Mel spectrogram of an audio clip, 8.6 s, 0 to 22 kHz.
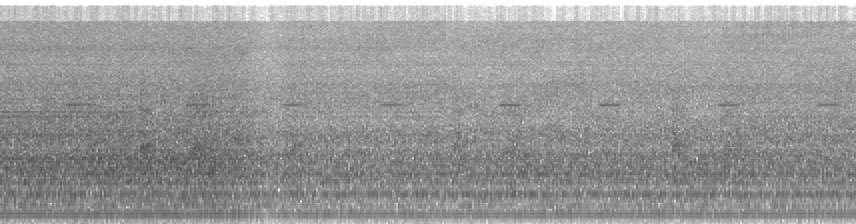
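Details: Fractional CO2 laser (dot therapy) resurfacing of an adult woman's neck, patient reporting it hurts: steady machine hum with faint, regularly repeating soft beeps as the laser fires in a grid pattern.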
